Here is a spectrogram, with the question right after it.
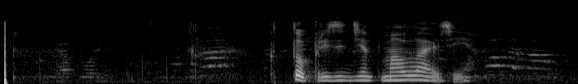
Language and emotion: Russian, angry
